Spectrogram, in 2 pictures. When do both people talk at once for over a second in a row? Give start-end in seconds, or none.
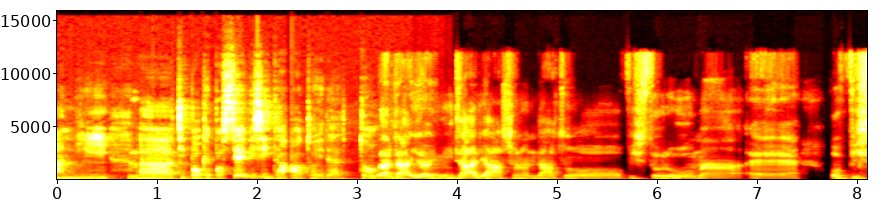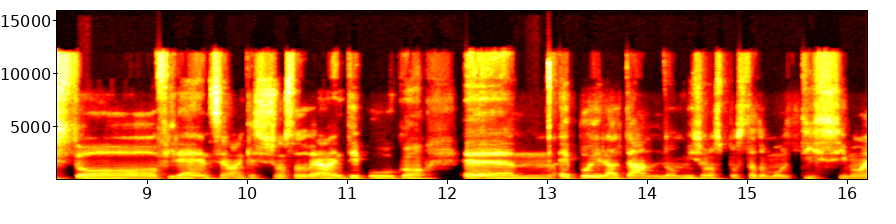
none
